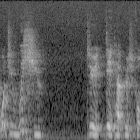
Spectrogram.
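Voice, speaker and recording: Noticeable background noise sits behind a woman's voice. She speaks at a medium pitch and a very fast pace. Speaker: performance poet. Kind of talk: casual talk to live audience. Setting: small pub with live audience. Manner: conversational.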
